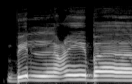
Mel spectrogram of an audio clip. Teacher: এখানে অক্ফ করার কারণে বা জবরের পরে খালি আলিফ, এক আলিফ টানটা তিন আলিফ টান হয়ে গেছে। বা বলে তিন আলিফ টান দিয়ে এই দালকে ধরেছে, দালের নিচে যেটা সাকিন হয়ে গেছে।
